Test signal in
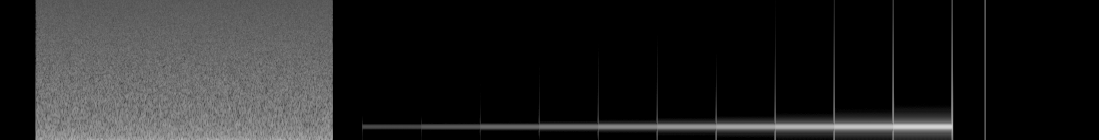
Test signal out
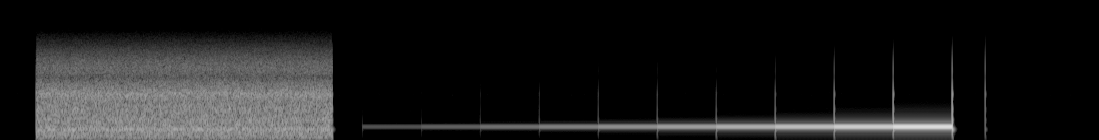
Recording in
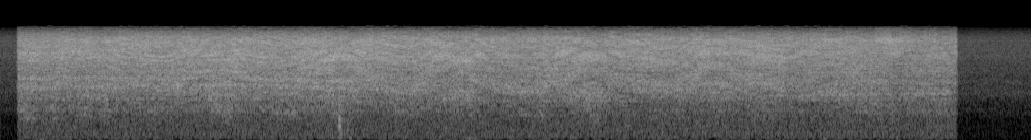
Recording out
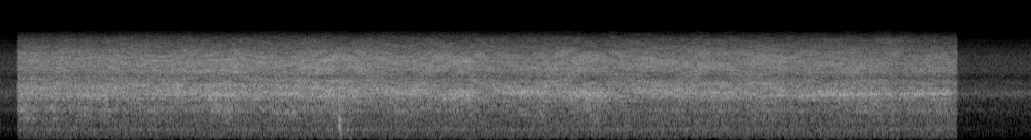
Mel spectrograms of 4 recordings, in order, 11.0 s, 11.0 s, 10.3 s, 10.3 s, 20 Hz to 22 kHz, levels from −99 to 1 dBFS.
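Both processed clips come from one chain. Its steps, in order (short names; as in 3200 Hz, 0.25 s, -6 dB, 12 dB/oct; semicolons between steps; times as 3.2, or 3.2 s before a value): speaker cabinet 130–3200 Hz, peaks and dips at 330 Hz +8 dB, 590 Hz +4 dB, 890 Hz +4 dB, 1400 Hz +9 dB, 2300 Hz -9 dB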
